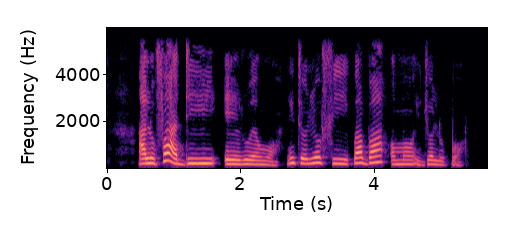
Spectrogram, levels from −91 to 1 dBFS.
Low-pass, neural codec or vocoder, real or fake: 5.4 kHz; none; real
